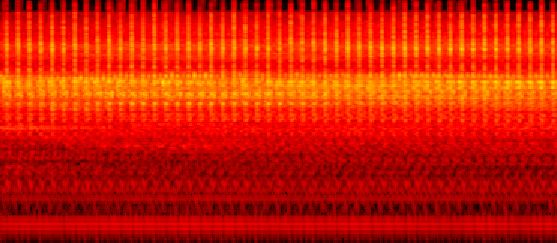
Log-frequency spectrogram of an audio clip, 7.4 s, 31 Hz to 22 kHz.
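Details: Mitsubishi Space Runner 2.0 diesel idling steadily with a hard regular knock, about three per second, and whole engine shaking; began suddenly while driving, starts tolerably, slightly loosening an injector changed nothing; cause not yet found.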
